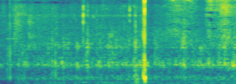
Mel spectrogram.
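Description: Faint, steady background noise that slowly grows louder, with a single sharp click about one and a half seconds in.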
